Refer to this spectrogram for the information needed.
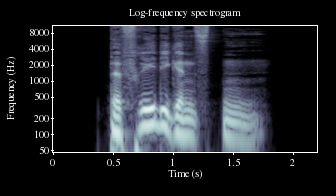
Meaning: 1. superlative degree of befriedigend 2. inflection of befriedigend: strong genitive masculine/neuter singular superlative degree
- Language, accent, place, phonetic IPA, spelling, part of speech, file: German, Germany, Berlin, [bəˈfʁiːdɪɡn̩t͡stən], befriedigendsten, adjective, De-befriedigendsten.ogg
